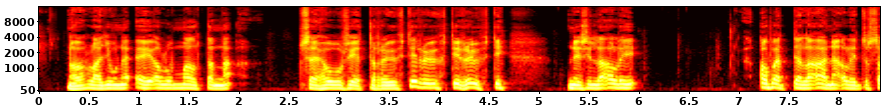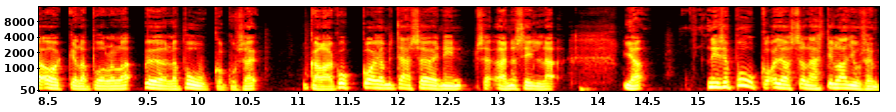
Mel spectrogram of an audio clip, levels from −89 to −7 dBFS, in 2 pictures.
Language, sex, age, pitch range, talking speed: Finnish, male, 60-79, 100-140 Hz, 145 wpm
